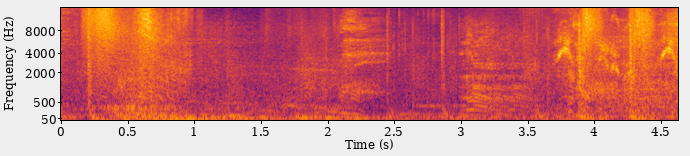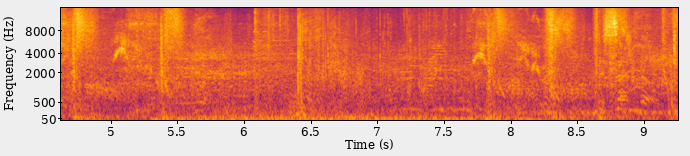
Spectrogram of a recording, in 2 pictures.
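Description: Spell explosions from Bombarda and other charms in the Hogwarts Legacy video game, a run of loud booms, crashes and whooshing bursts close together, while a voice calls out spell names over the din.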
